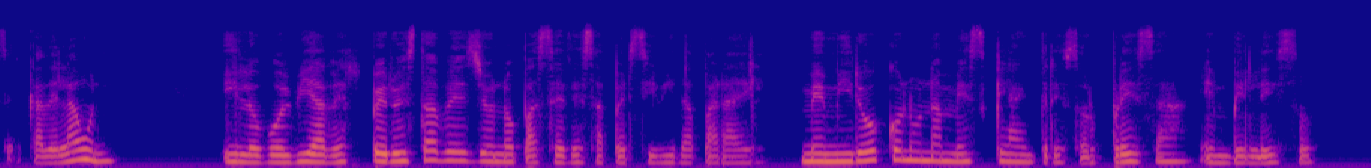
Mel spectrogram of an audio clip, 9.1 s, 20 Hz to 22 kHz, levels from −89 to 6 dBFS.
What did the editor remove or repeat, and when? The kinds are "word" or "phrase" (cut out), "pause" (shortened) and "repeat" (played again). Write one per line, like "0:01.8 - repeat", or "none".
0:02.4 - pause
0:05.2 - pause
